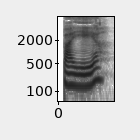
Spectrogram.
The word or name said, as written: barriere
